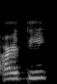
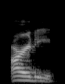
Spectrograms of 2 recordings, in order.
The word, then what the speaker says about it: Arthi: certain name art Arty what would a western person call arthi Artie what rhymes with Artie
